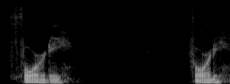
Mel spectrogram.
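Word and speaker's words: forty: you go west on highway party that's how you say in st louis i'm not kidding i don't say it like that 40 40 but it's a car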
